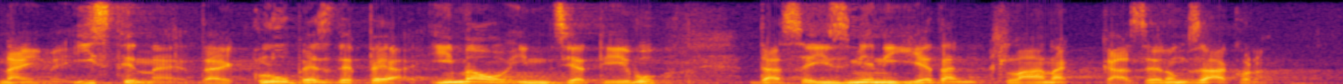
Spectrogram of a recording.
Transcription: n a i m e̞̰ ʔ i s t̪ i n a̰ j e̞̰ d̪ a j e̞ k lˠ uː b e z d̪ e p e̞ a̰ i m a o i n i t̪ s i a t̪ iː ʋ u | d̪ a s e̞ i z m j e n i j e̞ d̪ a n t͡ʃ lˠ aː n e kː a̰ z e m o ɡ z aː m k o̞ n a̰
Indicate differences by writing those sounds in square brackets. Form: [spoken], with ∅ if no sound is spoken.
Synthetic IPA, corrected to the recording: n a i m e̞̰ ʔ i s t̪ i n a̰ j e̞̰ d̪ a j e̞ k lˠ uː b e z d̪ e p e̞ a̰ i m a o i n i t̪ s i a t̪ iː ʋ u | d̪ a s e̞ i z m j e n i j e̞ d̪ a n t͡ʃ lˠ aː n [a] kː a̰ z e [n] o ɡ z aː [∅] k o̞ n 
